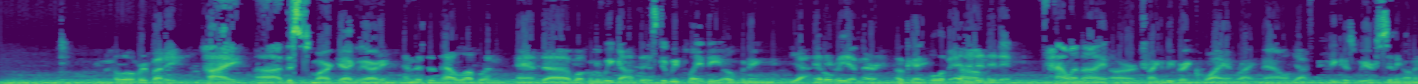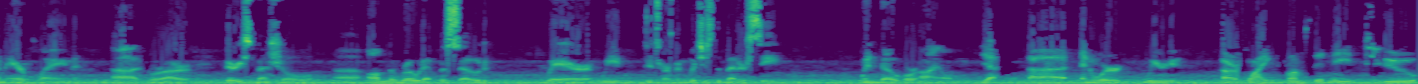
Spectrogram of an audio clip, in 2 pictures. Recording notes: RECORDED LIVE MID-FLIGHT! Recorded live on a flight from Sydney, Australia to Auckland, New Zealand during the Thrilling Adventure Hour Down Under Tour.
